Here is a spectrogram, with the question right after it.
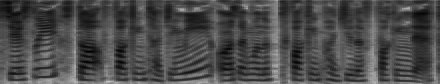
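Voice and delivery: mock dead-serious threatening tone. Retelling telling a man on the highway to stop touching them, dead serious. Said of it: "he finally fucking figured out that I was being serious".

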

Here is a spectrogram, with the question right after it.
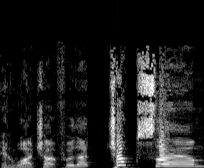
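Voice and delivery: very loud, high, belting ring announcer boom. Retelling a wrestler getting a booking call: Howard Finkel announcer voice. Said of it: "He would stay in his announcer voice".

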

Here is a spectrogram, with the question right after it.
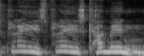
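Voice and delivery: very high, showy, flamboyant, theatrical delivery. Narrating a character who invites a visitor in, with a flamboyant grinning welcome. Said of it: "with a flamboyant grin".

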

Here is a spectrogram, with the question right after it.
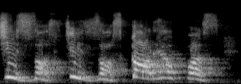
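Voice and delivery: put-on drawn-out high scream in a thick Nigerian accent. Retelling waking up to people calling on god in a nigerian village, imitating screaming in thick nigerian accent. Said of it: "Thick Nigerian accent screaming".

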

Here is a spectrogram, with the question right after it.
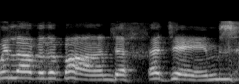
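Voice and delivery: put-on Italian accent. Joking about the James Bond release weekend, in a put-on Italian accent. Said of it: "Is that Italian?".

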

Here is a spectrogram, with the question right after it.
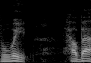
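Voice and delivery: ordinary delivery

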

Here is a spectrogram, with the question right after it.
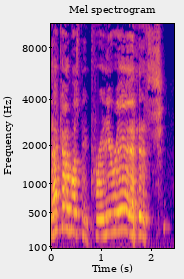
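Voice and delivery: shrill, high, stretched-out yell. Shouting across an auction crowd during bidding: yelling in character. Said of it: "I just yell".

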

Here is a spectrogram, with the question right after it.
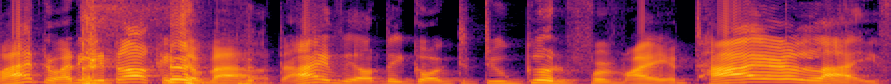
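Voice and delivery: sinister skeleton villain voice. Retelling what Paul answered the group, imitating Paul's evil voice. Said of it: "you got a real evil voice that would fit a skeleton man".

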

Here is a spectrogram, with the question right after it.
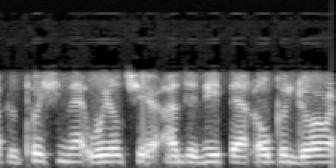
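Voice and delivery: ordinary delivery

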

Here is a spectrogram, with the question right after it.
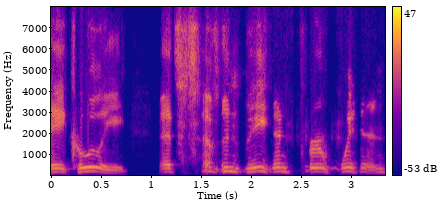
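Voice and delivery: loud heckling, jeering yell. Retelling a student heckling a coach: imitating someone yelling. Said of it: "a student yelling at him".

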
